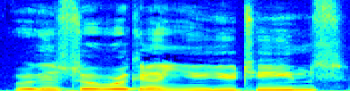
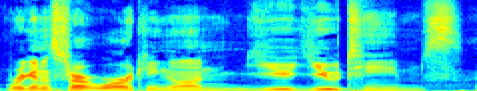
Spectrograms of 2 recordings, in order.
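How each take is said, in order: First: It is said in a funny put-on voice. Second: It is said in a normal voice. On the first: The words are being mocked. "read everything he said in the funniest voice" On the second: These are the original words as written. "let's say he said"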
